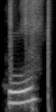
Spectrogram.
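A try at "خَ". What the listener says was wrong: Kho. Pesh not. Kho zabar. Kho zabar.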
